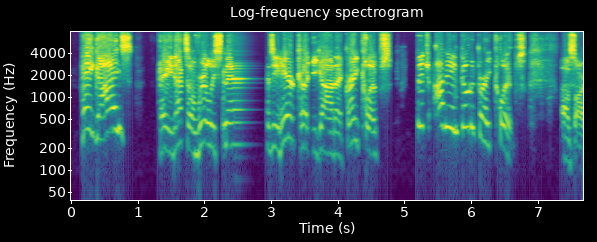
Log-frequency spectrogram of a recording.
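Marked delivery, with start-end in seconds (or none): 0.2-4.8 ultimate try-hard voice.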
